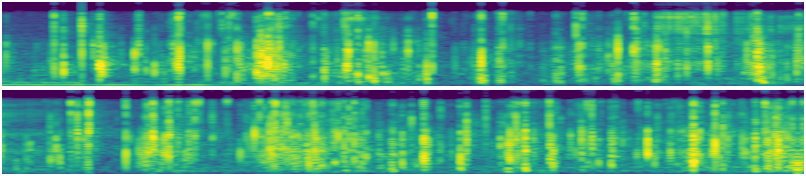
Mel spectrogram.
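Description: A full cylindrical packet of biscuits in a crinkly plastic wrapper is rolled and crinkled between both hands with the fingertips. The result is a dense, continuous stream of sharp, bright crackles and crunches with no ringing, carried mostly in the mid and high range with almost no low end.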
